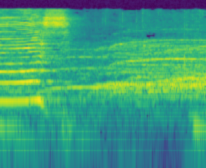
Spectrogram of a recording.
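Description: Audience cheering, many voices overlapping, with one loud held shout in the first half-second.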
